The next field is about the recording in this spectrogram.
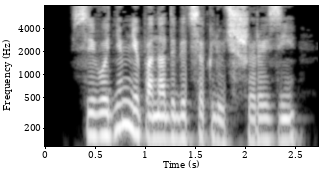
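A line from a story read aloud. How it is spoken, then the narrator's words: Cold. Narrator (Russian): холодно сказал он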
